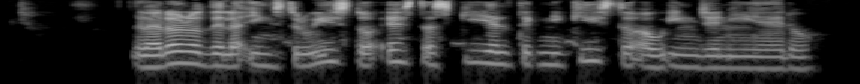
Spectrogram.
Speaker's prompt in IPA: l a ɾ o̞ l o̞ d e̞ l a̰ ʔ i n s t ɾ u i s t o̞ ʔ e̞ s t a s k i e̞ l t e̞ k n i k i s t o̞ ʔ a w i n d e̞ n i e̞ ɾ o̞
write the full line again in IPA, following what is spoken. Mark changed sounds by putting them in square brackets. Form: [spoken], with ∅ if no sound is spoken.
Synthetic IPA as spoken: l a ɾ o̞ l o̞ d e̞ l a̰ ʔ i n s t ɾ u i s t o̞ ʔ e̞ s t a s k i e̞ l t e̞ k n i k i s t o̞ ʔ a w i n [d͡ʒ] e̞ n i e̞ ɾ o̞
